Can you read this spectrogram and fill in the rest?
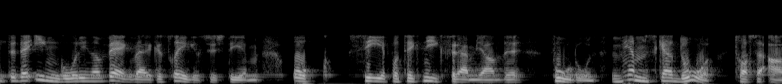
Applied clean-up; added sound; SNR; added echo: neural mask model DeepFilterNet 3.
